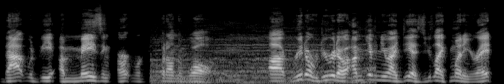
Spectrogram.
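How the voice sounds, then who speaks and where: A man hosts a video with casual, enthusiastic reaction commentary, excitable, slangy and emphatic. His voice is fairly high and his pace quick.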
